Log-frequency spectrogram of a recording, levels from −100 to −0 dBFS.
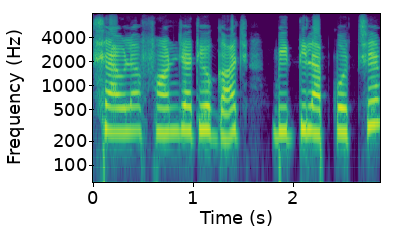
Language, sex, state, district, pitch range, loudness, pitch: Bengali, female, Jharkhand, Jamtara, 260-280 Hz, -15 LUFS, 270 Hz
